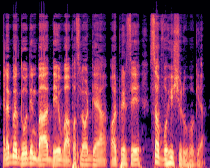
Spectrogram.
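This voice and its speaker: A man's voice: lowish voice, normal speed. A man narrating a scripted moral story as a storyteller. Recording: music bed behind voice.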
